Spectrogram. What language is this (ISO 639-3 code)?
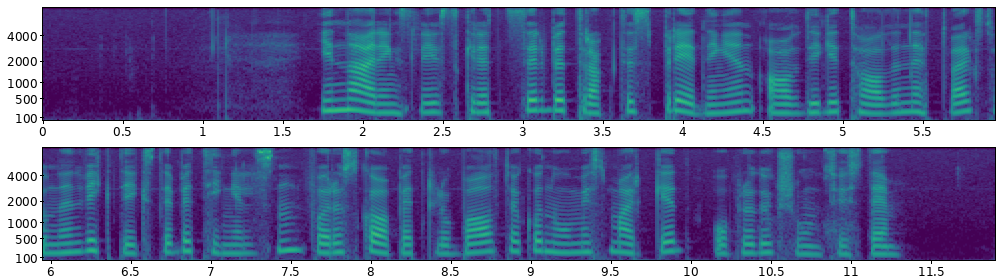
nor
